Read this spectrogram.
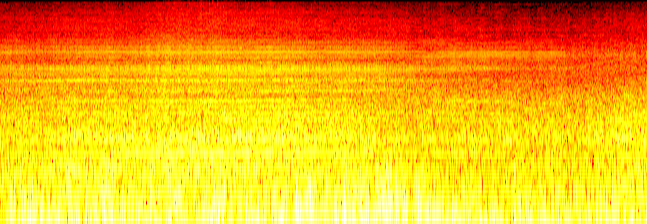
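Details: Bajaj Avenger at speed on the Hindon elevated road: steady heavy roar of wind buffeting with a faint whistle from the windscreen; the noise stops when braking and slowing down, and the rider is considering removing the windscreen.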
